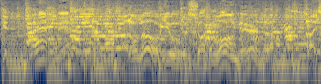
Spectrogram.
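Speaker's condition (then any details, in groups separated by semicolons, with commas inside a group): No condition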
